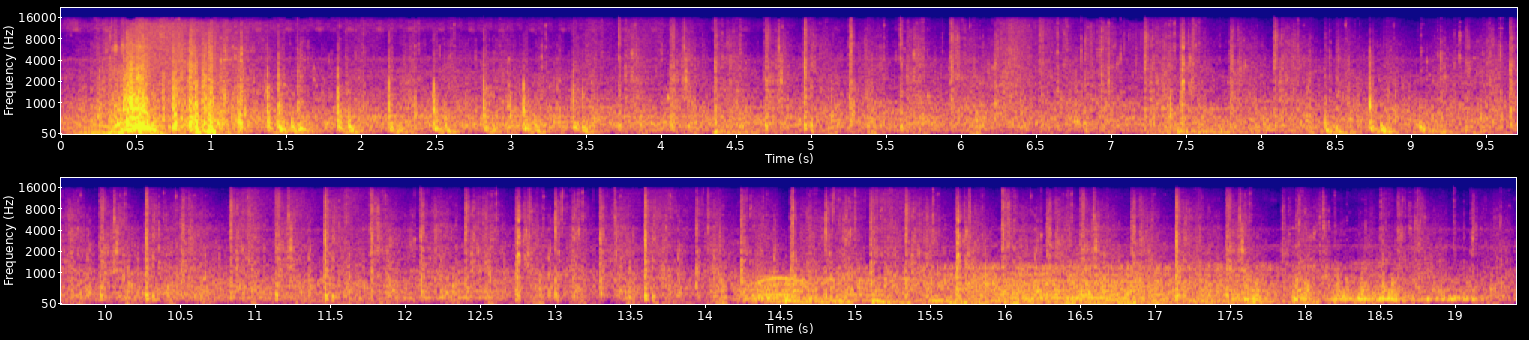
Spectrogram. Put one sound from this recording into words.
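Quick footsteps run over the ground and wooden planks.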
